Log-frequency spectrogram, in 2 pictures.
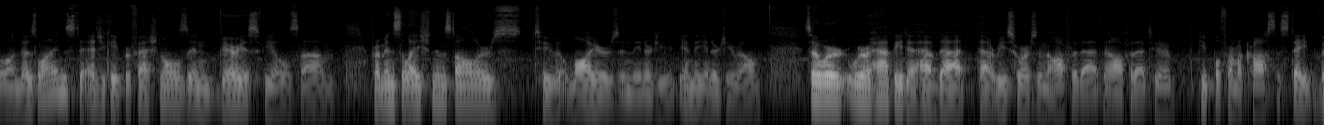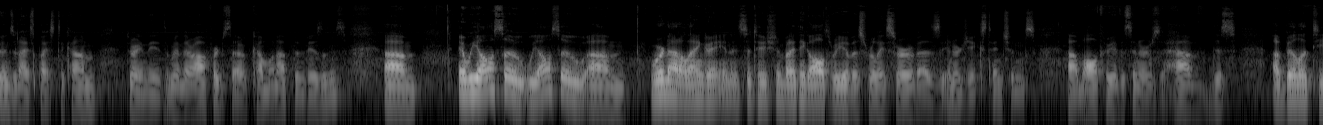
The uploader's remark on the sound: Live at the Appalachian Energy Summit. We are live in the mountains of Boone, NC for the Appalachian Energy Summit, hosted by Appalachian State University.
